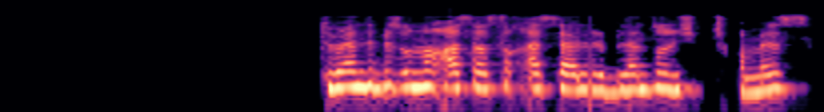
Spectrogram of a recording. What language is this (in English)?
Uyghur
